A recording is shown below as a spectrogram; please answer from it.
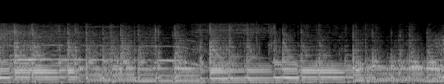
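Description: Live rock band playing amplified electric guitars and bass guitar through a PA, a guitar-led passage of clear picked notes with the drums and cymbals held back.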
